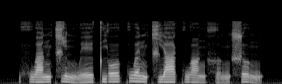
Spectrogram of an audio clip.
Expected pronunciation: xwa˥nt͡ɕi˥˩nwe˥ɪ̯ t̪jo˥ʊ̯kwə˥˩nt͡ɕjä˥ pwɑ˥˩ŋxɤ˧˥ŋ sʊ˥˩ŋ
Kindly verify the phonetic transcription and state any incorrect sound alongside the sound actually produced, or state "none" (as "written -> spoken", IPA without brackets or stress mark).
p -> k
